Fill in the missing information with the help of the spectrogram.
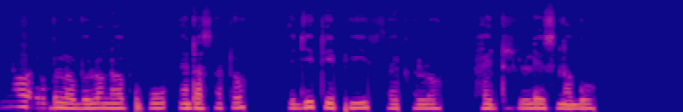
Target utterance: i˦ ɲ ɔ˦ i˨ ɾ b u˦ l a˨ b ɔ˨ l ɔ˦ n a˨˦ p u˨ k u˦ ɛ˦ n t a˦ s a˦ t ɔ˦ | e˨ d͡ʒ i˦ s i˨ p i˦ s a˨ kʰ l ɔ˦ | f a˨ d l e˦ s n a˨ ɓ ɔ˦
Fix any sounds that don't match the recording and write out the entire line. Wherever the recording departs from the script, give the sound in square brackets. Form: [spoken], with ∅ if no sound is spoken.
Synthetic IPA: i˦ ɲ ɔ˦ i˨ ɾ b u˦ l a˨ b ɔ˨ l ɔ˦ n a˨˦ p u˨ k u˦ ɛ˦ n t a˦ s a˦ t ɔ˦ | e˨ d͡ʒ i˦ [t] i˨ p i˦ s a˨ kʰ l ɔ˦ | [h] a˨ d l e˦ s n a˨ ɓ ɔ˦

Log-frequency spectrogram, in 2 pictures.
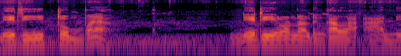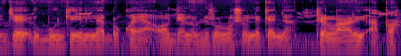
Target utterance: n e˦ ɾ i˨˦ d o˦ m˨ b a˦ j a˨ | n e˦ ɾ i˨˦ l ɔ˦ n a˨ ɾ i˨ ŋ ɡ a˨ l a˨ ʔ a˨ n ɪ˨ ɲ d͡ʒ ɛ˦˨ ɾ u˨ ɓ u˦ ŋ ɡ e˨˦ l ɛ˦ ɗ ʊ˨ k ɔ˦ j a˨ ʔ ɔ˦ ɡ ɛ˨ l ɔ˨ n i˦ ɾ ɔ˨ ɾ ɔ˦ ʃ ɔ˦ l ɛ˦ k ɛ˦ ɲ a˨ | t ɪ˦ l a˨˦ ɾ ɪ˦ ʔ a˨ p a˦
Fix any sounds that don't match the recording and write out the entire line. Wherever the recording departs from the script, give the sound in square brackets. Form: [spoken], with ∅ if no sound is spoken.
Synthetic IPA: n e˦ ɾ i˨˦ [t] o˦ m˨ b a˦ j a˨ | n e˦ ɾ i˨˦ [ɾ] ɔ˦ n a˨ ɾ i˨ ŋ ɡ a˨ l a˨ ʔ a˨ n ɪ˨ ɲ d͡ʒ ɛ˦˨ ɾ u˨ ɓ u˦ ŋ ɡ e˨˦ l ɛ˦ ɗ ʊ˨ k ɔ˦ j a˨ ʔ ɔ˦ ɡ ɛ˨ l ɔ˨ n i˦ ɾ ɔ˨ [l] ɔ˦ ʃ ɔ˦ l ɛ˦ k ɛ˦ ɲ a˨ | t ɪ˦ l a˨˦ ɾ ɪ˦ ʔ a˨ p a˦

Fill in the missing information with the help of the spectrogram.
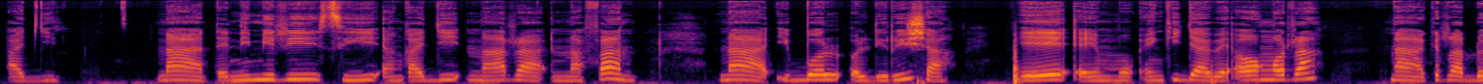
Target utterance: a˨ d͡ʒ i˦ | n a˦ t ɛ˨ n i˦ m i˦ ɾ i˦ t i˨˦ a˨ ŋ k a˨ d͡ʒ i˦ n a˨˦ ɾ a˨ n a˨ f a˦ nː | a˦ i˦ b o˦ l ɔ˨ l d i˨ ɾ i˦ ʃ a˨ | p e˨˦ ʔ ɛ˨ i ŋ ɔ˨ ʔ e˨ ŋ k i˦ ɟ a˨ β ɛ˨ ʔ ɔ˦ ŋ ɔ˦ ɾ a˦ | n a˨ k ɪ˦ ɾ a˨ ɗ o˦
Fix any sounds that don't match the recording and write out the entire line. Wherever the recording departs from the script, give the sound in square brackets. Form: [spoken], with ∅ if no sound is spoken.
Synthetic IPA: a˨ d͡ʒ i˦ | n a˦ t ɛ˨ n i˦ m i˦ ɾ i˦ [s] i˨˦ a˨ ŋ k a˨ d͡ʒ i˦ n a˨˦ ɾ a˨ n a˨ f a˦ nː | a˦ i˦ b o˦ l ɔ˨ l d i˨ ɾ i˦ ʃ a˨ | p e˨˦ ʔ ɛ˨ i [m] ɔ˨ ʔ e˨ ŋ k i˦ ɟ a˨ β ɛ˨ ʔ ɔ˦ ŋ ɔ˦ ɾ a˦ | n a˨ k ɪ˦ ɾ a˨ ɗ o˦

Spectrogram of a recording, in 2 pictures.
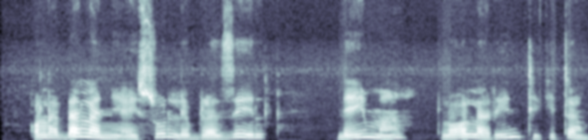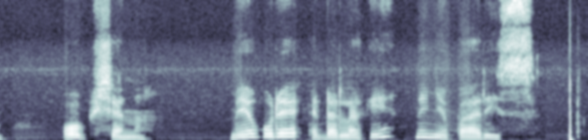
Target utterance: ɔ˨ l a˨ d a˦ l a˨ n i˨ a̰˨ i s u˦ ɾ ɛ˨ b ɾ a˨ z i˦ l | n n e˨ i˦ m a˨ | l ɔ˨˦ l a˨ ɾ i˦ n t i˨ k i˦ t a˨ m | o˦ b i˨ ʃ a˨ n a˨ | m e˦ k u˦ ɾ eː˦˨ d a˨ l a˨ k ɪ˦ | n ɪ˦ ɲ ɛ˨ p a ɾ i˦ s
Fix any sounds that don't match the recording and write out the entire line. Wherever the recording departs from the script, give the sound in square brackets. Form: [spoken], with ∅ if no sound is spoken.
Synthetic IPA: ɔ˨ l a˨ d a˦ l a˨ n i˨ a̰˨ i s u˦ [l] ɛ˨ b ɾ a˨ z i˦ l | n [d] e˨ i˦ m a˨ | l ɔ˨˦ l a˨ ɾ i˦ n t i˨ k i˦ t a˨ m | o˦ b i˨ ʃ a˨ n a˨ | m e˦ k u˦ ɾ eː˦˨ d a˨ l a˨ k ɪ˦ | n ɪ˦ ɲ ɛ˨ p a ɾ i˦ s

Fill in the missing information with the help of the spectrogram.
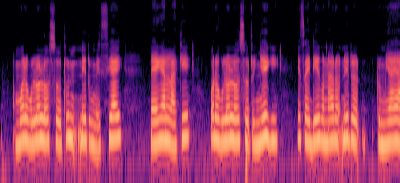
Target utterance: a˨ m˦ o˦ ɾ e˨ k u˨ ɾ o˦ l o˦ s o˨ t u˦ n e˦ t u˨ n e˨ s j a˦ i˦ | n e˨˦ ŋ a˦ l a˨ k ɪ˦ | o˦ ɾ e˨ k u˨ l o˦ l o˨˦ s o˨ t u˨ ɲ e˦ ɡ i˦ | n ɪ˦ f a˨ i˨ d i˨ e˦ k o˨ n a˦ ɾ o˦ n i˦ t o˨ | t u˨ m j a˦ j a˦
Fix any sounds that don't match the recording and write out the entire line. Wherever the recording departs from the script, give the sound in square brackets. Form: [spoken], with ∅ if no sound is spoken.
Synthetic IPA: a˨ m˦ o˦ ɾ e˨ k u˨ [l] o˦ l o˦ s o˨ t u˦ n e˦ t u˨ [m] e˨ s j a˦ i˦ | n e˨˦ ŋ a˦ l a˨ k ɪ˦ | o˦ ɾ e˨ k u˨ l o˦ l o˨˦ s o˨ t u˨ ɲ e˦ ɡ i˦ | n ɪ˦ [s] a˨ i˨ d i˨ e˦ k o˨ n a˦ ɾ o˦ n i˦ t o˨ | t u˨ m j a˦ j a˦

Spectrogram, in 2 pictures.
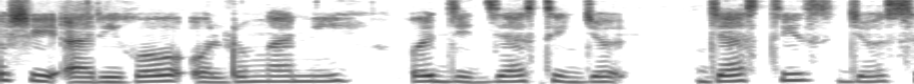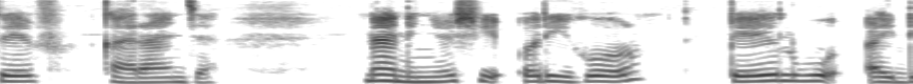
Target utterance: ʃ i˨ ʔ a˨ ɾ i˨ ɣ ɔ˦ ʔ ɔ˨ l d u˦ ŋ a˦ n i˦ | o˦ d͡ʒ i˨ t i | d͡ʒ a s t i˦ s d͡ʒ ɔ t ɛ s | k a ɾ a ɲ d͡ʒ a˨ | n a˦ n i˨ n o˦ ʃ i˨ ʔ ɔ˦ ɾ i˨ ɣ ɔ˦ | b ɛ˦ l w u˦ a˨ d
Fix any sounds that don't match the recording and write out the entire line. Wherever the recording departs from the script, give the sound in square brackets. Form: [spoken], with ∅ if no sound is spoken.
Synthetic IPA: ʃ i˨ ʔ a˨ ɾ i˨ ɣ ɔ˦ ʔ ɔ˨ l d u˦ ŋ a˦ n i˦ | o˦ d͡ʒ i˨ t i | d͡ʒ a s t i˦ s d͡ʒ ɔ [s] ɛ [f] | k a ɾ a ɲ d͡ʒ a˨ | n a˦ n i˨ [ɲ] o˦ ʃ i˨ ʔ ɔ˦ ɾ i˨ ɣ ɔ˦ | [p] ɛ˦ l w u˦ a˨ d

